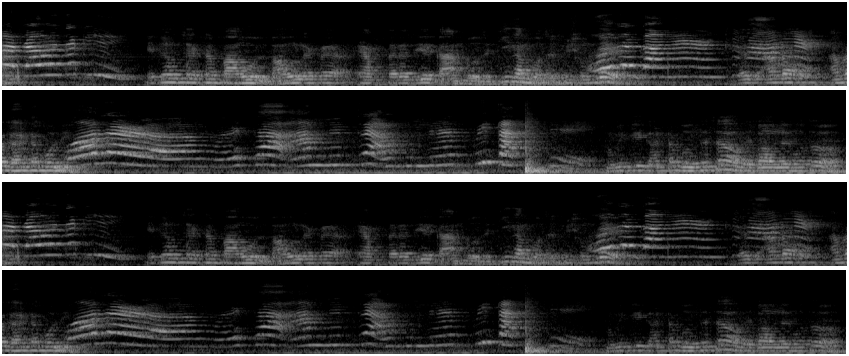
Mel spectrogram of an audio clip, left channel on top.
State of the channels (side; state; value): right; quieter; 5.2 dB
